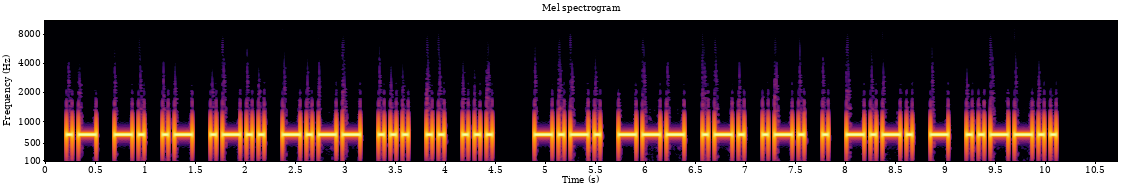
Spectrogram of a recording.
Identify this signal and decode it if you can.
Morse code, heard as a keyed tone, about 20 wpm, 700 Hz. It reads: ANALYSIS CORRECT?
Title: Sentences from Top 1000 Words - Review Part 5 - 20wpm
